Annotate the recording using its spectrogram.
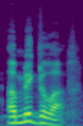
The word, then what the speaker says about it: amygdala: It's A-M-Y-G-D-A-L-A. A-M-Y-G-D-A-L-A. It looks like amygdala, but it's not. It's amygdala.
